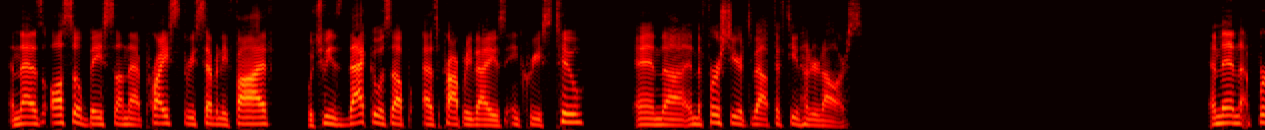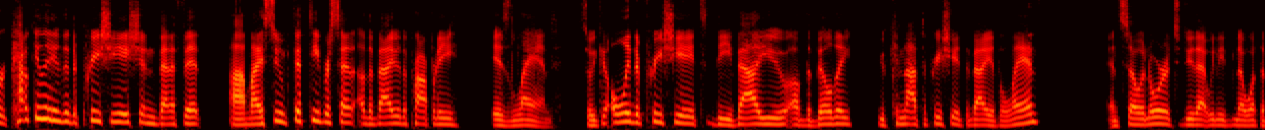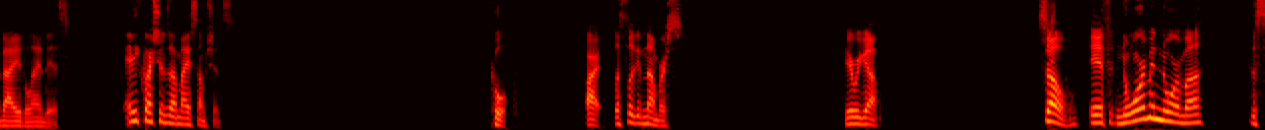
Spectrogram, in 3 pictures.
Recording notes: This was a live class recorded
